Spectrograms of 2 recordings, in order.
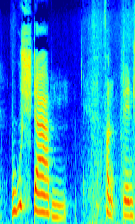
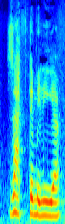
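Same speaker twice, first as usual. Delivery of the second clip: plain reading voice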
